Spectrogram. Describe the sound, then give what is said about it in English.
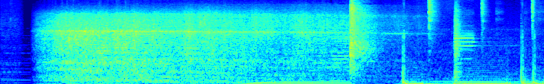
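An airplane's engine drones at Brownsville Airport in Texas, a steady, loud, throbbing hum that carries on throughout, with a low tonal note joining partway through. “So we're here in Texas at the Brownsville Airport, just a few miles from the Mexican border and the city of Matamoros.”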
